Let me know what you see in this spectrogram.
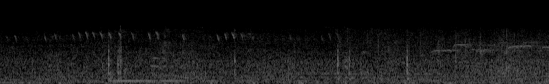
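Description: Birds singing: bursts of rapid high chirps and short whistled notes, with a few sharp clicks and a low hum underneath.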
